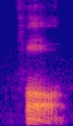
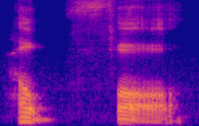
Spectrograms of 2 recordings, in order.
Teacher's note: Anytime there's a schwa or a what I call high schwa, like in book, followed by a dark L, just do the dark L. Ignore the vowel completely and just do the dark L.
